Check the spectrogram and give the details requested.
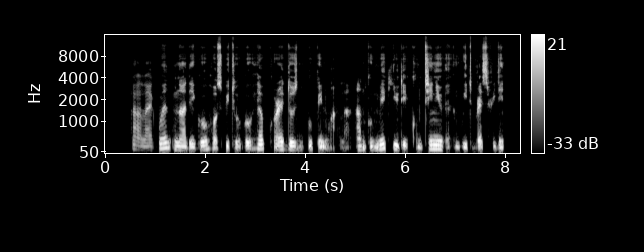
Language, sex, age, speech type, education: Nigerian Pidgin, male, 15-29, spontaneous, tertiary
